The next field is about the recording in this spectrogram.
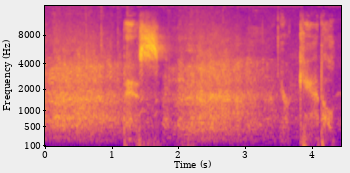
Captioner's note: audience laughs; whispers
